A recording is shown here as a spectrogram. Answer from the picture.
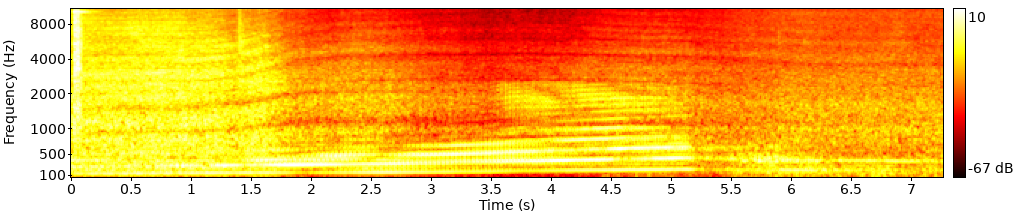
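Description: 2004 Infiniti G35 coupe's V6 engine accelerating, its pitch climbing steadily for about five seconds. About five seconds in it drops off suddenly to a quieter, lower engine sound.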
